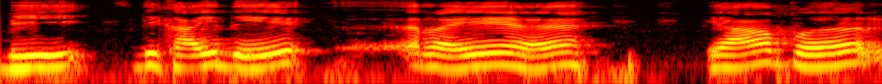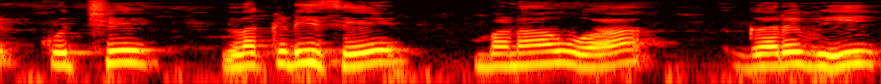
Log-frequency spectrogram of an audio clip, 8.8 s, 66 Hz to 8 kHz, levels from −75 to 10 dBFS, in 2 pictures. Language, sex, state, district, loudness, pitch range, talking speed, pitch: Hindi, female, Haryana, Jhajjar, -14 LUFS, 180-210 Hz, 95 wpm, 195 Hz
